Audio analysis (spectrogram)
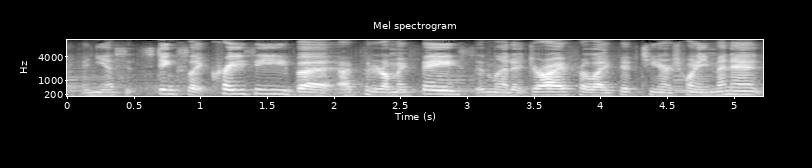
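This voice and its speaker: A woman's fairly low voice at a fairly quick pace, with hardly any pauses, ordinary pitch variation and big swings in loudness. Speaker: beauty vlogger. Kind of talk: casual product review. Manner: fast.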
